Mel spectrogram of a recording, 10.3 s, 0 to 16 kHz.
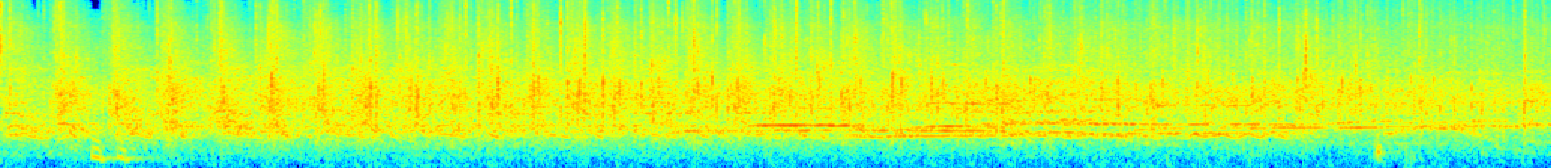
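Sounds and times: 
audience applause: 0.0s - 10.3s
laughter: 0.4s - 1.2s
speech: 0.6s - 1.2s
faint whoops or voices: 5.0s - 10.3s.

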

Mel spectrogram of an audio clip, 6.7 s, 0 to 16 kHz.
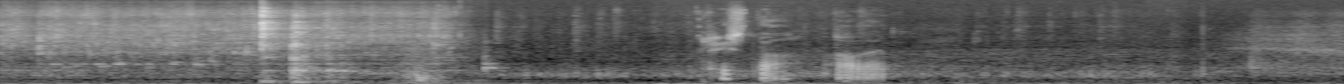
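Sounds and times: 
tap water running into a sink: 0.0s - 2.4s
speech: 3.6s - 4.6s.

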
